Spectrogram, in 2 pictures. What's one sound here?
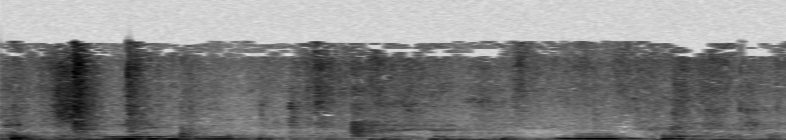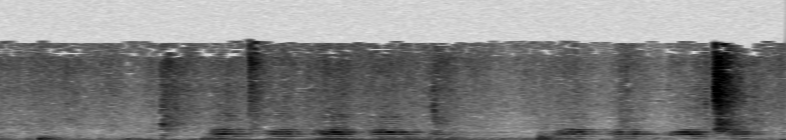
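A small ensemble of strings and flute plays a slow piece.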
